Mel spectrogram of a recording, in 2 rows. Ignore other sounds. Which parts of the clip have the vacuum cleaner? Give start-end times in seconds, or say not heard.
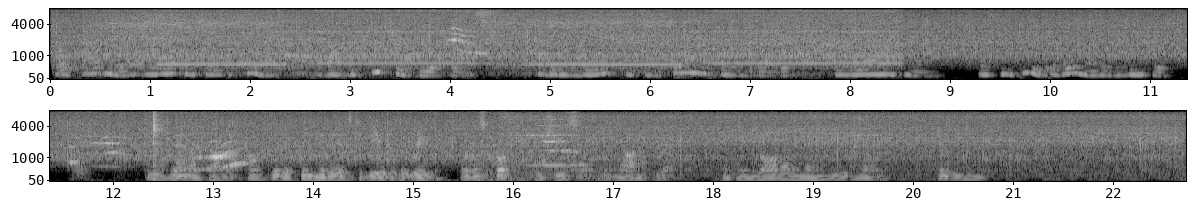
0.0-8.6.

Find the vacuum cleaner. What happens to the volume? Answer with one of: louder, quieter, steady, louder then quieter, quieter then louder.
steady.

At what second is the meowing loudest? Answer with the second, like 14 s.
13 s.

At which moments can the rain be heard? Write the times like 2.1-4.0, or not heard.
0.0-22.6.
